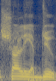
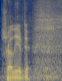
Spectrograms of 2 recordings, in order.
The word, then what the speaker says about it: Charlie Hebdo: newscast online and I heard them saying it Charlie Abdu is how they pronounce it all right Charlie Abdu so the way I understand Charlie Abdu it's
